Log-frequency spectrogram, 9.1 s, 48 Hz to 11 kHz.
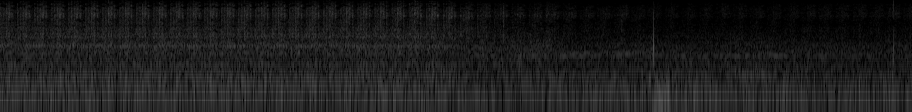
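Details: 2002 BMW E46 320 that sat for a year: rough, tractor-like idle with a fast, even clatter, about three beats a second; cause unknown.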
